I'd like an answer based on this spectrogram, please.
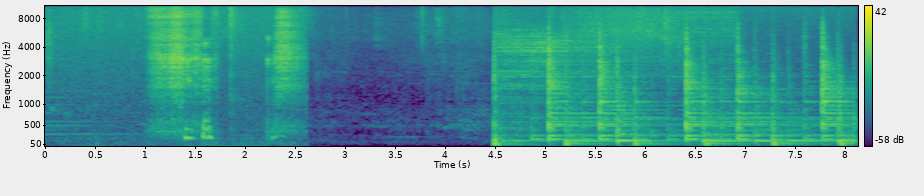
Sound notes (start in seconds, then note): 1.0 Kit chuckles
